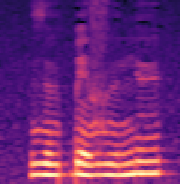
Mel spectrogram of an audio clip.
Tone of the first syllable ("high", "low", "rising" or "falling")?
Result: low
